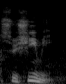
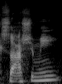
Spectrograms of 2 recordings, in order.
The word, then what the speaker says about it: sashimi: ] Tom Hanks man actual Sushi not sushimi like Sashimi or as I pronounced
